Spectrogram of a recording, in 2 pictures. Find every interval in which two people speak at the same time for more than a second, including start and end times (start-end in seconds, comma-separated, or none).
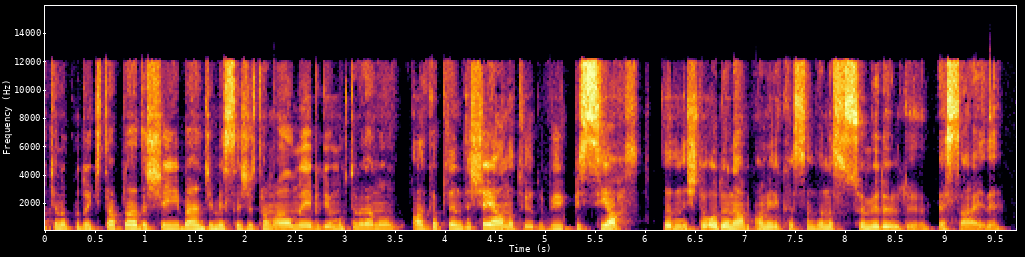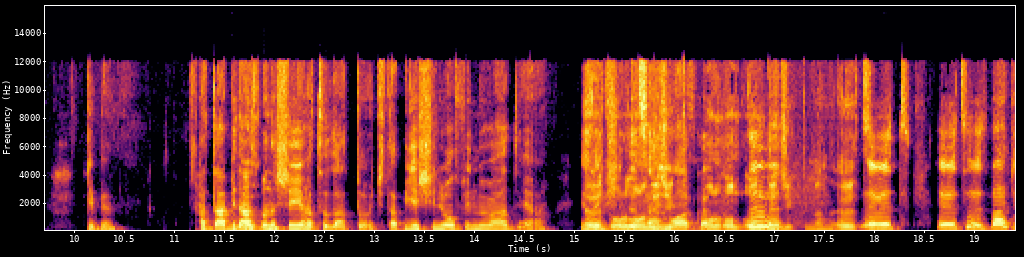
15.1-17.1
